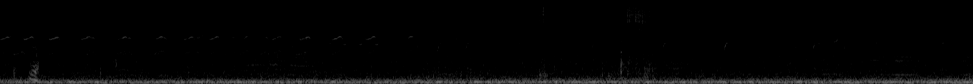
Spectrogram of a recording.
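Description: A bird repeating a short chirping call about three times a second, fading out about four seconds in, followed by scattered short downward chirps. Under it runs a steady low rumble.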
